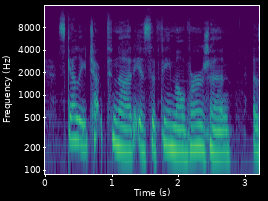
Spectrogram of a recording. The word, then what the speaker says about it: Sk'ali Ch'elh-Tenaut: What does her name mean, and can you pronounce it again for the viewers? Sk'ali Chaktanat's name actually comes from the village site where she was captured.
